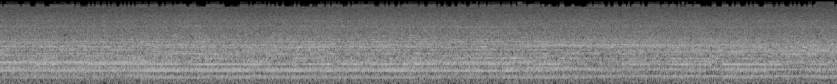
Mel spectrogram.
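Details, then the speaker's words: OS FS-40 Surpass four-stroke glow engine after bearing replacement, new Enya No. 3 plug, turning an 11x6 prop at about 9,400–9,500 rpm: high steady buzzing drone at constant speed, no stumbles or rattles. Normal high-speed running. "but I mean it was turning his 11 6 crop in a pretty respectable 95 94 hundred rpm which is pretty darn good I think for this engine"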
